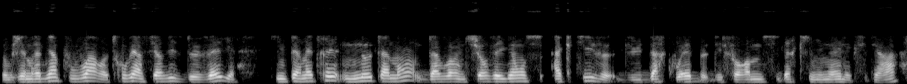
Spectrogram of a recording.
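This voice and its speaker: A man leaving a voice message for a podcast, hesitant and halting, stopping often to search for words. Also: mid-range voice, no echo, narrow, tinny audio. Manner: hesitant, many fillers and restarts. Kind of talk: recorded voice message.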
